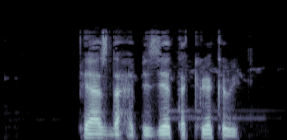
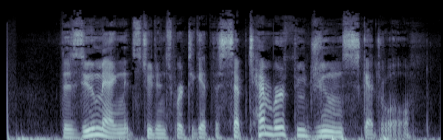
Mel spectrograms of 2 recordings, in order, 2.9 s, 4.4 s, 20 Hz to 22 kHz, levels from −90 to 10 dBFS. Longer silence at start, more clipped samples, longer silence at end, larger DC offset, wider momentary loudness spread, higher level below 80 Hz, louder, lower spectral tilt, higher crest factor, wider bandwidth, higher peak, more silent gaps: first, 0.8 s vs 0.05 s; neither; first, 0.5 s vs 0.05 s; neither; second, 8 LU vs 16 LU; second, -58 dBFS vs -30 dBFS; about the same, -19 LUFS vs -18 LUFS; about the same, -4.5 dB/octave vs -4 dB/octave; about the same, 20 dB vs 18 dB; second, 9.6 kHz vs 15 kHz; about the same, 0 dBFS vs 0 dBFS; neither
